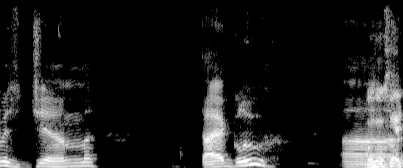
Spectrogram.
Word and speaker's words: Cem: That's Jim. That's pronounced Jim.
